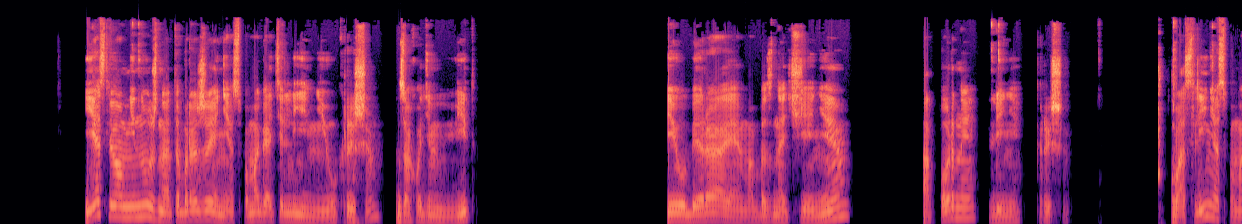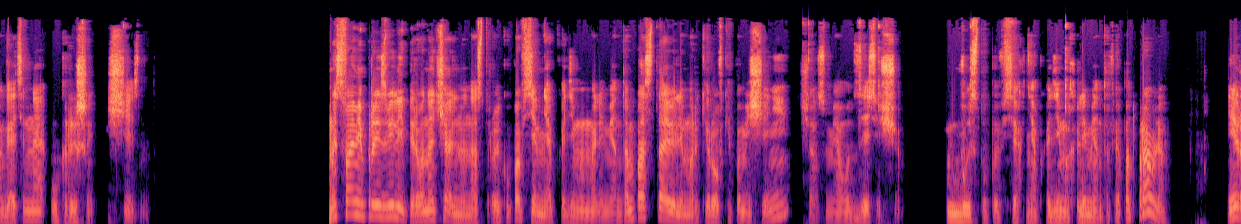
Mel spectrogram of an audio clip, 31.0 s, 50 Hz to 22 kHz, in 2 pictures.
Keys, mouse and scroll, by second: 0.3 scroll up 1, 1.6 click, 12.3 click, 13.5 click, 14.6 middle click, 16.5 middle click, 18.8-23.7 middle drag, 25.5 click, 26.2 middle click, 27.0 middle click, 28.1 middle click, 28.9 scroll down 1.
